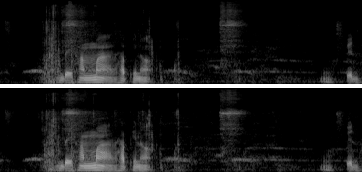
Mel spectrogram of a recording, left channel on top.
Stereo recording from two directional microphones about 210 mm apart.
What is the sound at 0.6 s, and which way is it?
Speech, centre (ahead or behind).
